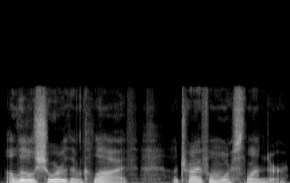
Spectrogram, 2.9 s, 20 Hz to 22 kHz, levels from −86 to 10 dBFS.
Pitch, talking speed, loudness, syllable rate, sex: 200 Hz, 185 wpm, -16 LUFS, 5.7 syllables/s, female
